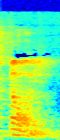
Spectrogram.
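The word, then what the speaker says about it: Phelony: sign of letters in it but yeah it's pronounced felony I'm sure Jane Aaron and felony will have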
